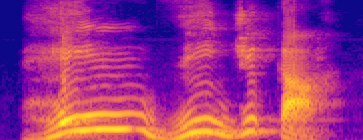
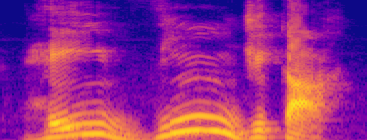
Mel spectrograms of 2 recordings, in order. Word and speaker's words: reivindicar: erradas na letra B reinvidicar completamente errada tirar a nasalidade que deveria estar aqui e colocaram na sílaba anterior O correto é reivindicar a segunda sobrancelha Você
